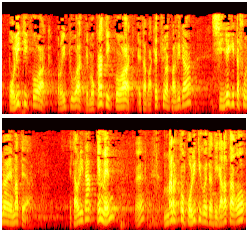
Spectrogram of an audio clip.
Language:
Basque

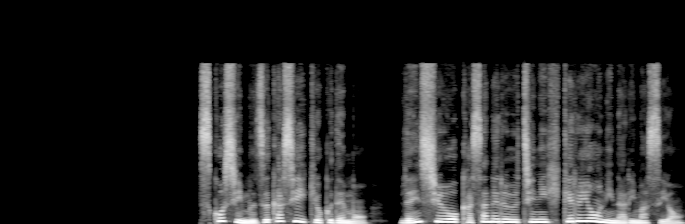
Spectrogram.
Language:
Japanese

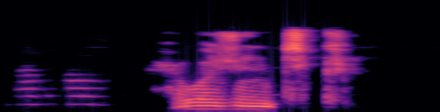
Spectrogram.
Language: Kabyle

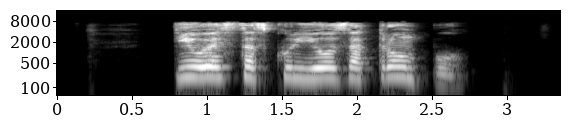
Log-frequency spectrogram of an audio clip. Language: Esperanto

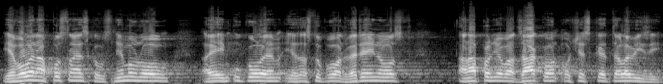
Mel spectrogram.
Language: Czech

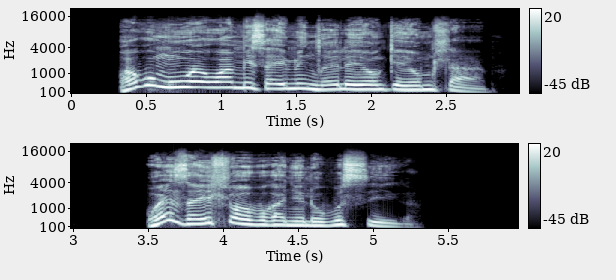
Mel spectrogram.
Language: North Ndebele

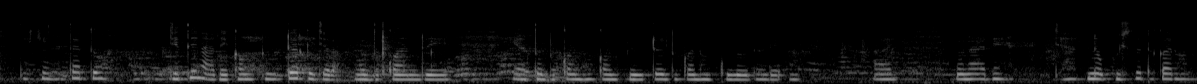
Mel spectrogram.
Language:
Santali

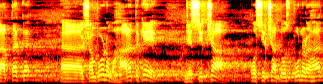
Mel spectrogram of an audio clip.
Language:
Maithili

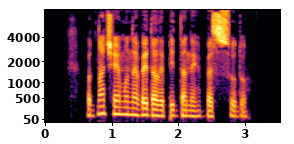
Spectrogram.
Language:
Ukrainian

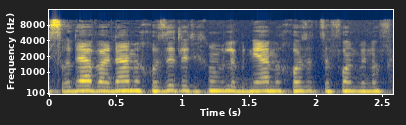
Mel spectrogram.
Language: Hebrew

